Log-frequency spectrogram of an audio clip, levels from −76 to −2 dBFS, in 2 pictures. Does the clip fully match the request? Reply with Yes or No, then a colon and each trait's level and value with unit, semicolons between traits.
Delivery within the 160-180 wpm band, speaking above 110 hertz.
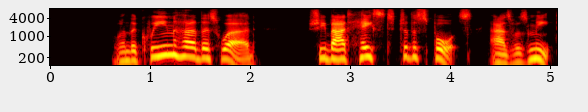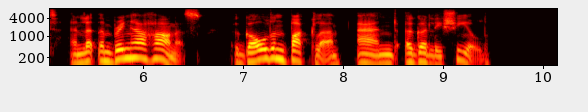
Yes: average, 165 wpm; medium, 185 Hz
